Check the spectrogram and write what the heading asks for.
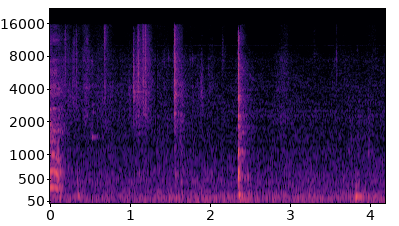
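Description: A whisk stirring thick oatmeal batter in a plastic mixing bowl, with a few short clicks as the whisk knocks the bowl; the sharpest comes a little past the middle.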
